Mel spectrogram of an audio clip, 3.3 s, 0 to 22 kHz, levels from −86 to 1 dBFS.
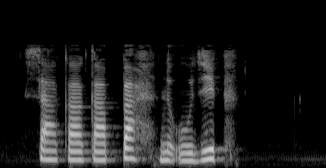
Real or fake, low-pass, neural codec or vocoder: real; 7.2 kHz; none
